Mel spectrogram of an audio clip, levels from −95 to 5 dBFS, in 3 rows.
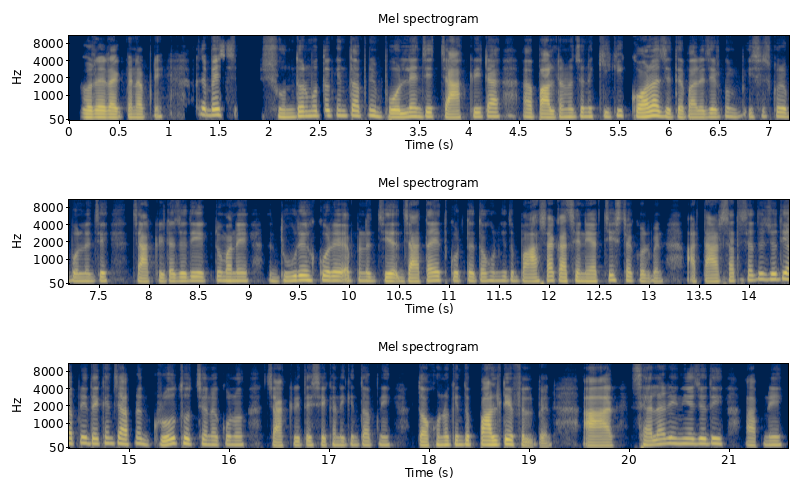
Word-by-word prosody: ধরে 135 0 +5
রাখবেন, 125 0 +1
আপনি - - -9 0.4
আচ্ছা 235 -3 0
বেশ 225 - +4 0.5
সুন্দর 145 +5 +1
মতো 190 +1 -2
কিন্তু 200 0 -3
আপনি 200 +1 -3 0.2
বললেন, 145 +4 +5
যে 160 - +4 0.2
চাকরিটা 155 +6 +2 0.3
আ - - +1
পাল্টানোর 145 +3 +3
জন্য 160 0 0
কি, 160 - -4
কি 195 - 0 0.2
করা 165 +6 +9
যেতে 140 -1 0
পারে, 130 0 +1
যেরকম 150 +3 -1 0.2
বিশেষ 155 +3 -8
করে 160 -1 +3
বললেন 140 0 -1
যে - - +4 0.3
চাকরিটা 130 +2 0
যদি 150 +2 +2
একটু 160 +2 -8
মানে 150 0 +2 0.4
দূরে 165 +4 +3 0.2
করে 165 -2 +4
আপনার 150 -1 -3
যে 145 - +4 0.2
যাতায়াত 150 +5 +1
করতে 155 - -3
হয়, 150 - 0
তখন 155 +1 -2
কিন্তু 155 -1 -5
বাসা 140 +4 +2
কাছে 145 +1 +2
নেওয়ার 135 0 0
চেষ্টা 175 -3 -1
করবেন। 125 -1 -5 0.3
আর - - -3
তার 125 +1 +2
সাথে, 150 - -3
সাথে 185 +4 -1
যদি 210 +2 +2
আপনি 220 +3 -3
দেখেন, 205 +2 -1
যে - - +5
আপনার 195 +2 -4
গ্রোথ 185 +8 +3
হচ্ছে 185 0 -4
না, - - 0
কোনো 155 -1 -1 0.3
চাকরিতে, 140 +4 -1
সেখানে 145 +1 -3
কিন্তু 150 0 -5
আপনি 150 -1 -6 0.4
তখনও 150 +4 +1
কিন্তু 160 0 +1
পাল্টিয়ে 160 +2 +6
ফেলবেন। - - -4 0.5
আর 125 0 +4 0.3
সেলারি 180 +7 0
নিয়ে 195 -1 0
যদি 195 +1 +2 0.4
আপনি 150 +4 -5
155 Hz, 190 wpm, -23 LUFS, 140-170 Hz, 0.5 s, করা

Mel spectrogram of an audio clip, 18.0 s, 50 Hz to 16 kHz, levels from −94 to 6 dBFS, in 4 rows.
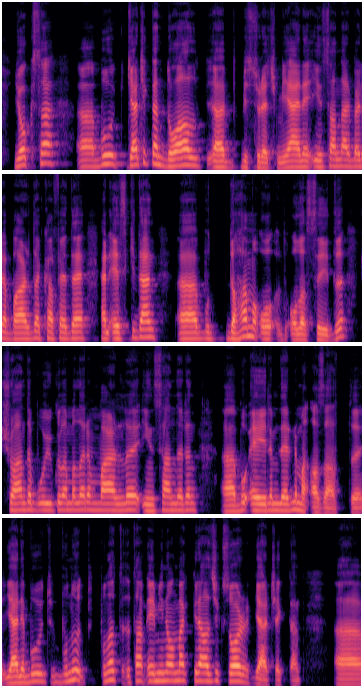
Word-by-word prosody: Yoksa, 205 +7 -1 0.2
eee, 135 - -8 0.2
bu 190 +5 0
gerçekten 175 -1 +1
doğal, 160 +3 +5
eee, 130 -1 +2 0.2
bir 125 - -6
süreç 115 -1 -3
mi? 110 +1 -5
Yani, 130 +1 +3
insanlar, 140 +1 -2
böyle, 140 -2 -1
barda, 130 +2 +2
kafede, 140 0 0
hani, 140 -1 0
eskiden, 155 +5 +2 0.2
aaa, 135 +1 +2
bu 130 -1 -8 0.2
daha 175 +8 +3
mı 180 -3 +2
o 130 -4 -2
olasıydı? 120 +7 -1
Şu 150 - -2
anda 150 +1 0
bu 150 - -5
uygulamaların 150 +1 -2
varlığı 145 +1 +3
insanların, 145 +2 -2 0.3
aaa, 125 0 +1
bu - - -2
eğilimlerini 140 +2 +2
mi 140 - +1
azalttı? 100 -1 -3
Yani, 135 +2 +3
bu 165 0 0
bunu 160 +8 -2 0.2
buna 190 +4 0
tam 170 0 -3
emin 175 +1 +1
olmak 180 0 +1
birazcık 175 -1 +2
zor 165 -2 +6
gerçekten. 100 -5 -2 0.4
Eee 105 0 +1
145 Hz, 145 wpm, -23 LUFS, 130-165 Hz, 0.4 s, zor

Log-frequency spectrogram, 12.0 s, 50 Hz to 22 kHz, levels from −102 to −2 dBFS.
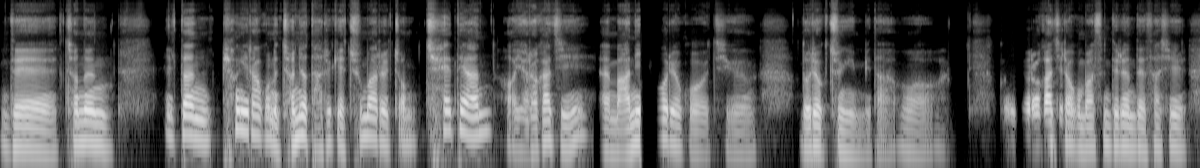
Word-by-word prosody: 네. 115 -5 +2
저는 130 -3 +3 0.5
일단 150 -3 +3
평일하고는 190 -6 +2
전혀 165 +1 +4
다르게 120 +1 -4
주말을 150 -5 +1
좀 - - -5
최대한 190 -3 +3 0.2
어 - - -5
여러 105 +1 -3
가지 140 +2 -1 0.3
많이 105 +6 +3
해 - - +4 0.2
보려고 120 -10 -1
지금 95 -1 -12 0.4
노력 - - +1
중입니다. 90 -5 -3
뭐 100 -3 -10 0.6
그 440 -3 -10
여러 125 - +1
가지라고 135 -3 +2
말씀드렸는데 115 0 -1
사실 110 +1 -5
120 Hz, 285 characters per minute, -25 LUFS, 110-145 Hz, 0.6 s, 전혀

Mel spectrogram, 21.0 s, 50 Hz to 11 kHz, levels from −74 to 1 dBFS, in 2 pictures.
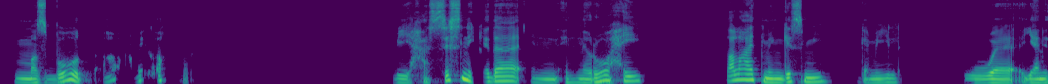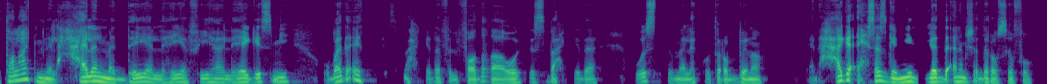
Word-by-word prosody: مضبوط، 100 -2 -1
آه، - - -11 0.2
عميق - - -13
أكتر. - - -13 2.0
بيحسسني 145 - +1
كده 135 +3 +1
إن 95 -2 -5
إن 100 0 -5
روحي 140 +6 0 0.8
طلعت 175 +1 +1
من 100 -2 +3
جسمي 115 +1 0 0.4
جميل؟ 100 +2 -5 0.7
ويعني 95 0 0
طلعت 155 - +1
من 110 - +3
الحالة 125 +7 +4
المادية 110 0 +3
اللي 95 -2 -1
هي 105 +2 0
فيها، 105 -1 -2
اللي 95 -1 -3
هي 110 +1 +4
جسمي، 115 +3 -1 0.3
وبدأت 145 +4 0 0.2
تسبح - - -11
كده 105 - -8
في 105 - -14
الفضا 95 +3 -1
وتسبح 100 +3 -2
كده 95 -1 -6 0.4
وسط 120 +1 -3
ملكوت 100 0 -5
ربنا. 95 -1 0 0.4
يعني - - -15
حاجة - - +5
إحساس 145 0 +3
جميل 115 +1 +5
بجد 115 0 +5
أنا 125 - +1
مش 115 - -1
أقدر 100 - -1
أوصفه. 95 0 -3
105 Hz, 125 wpm, -24 LUFS, 95-125 Hz, 2.0 s, حاجة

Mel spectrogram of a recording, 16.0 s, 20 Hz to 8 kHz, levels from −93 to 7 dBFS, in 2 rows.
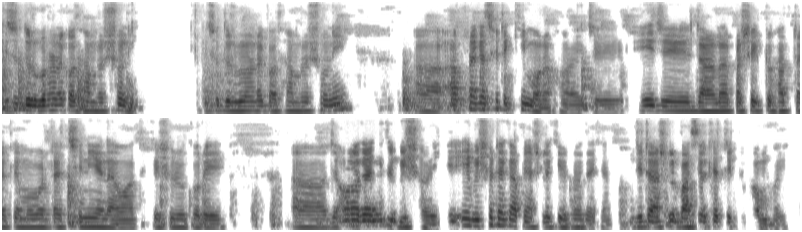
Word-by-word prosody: কিছু 160 - 0
দুর্ঘটনার 140 +2 +6
কথা 130 - +2
আমরা 115 0 -2
শুনি। 130 -10 +2 0.7
কিছু - - -5
দুর্ঘটনার 125 +1 +2
কথা 110 +1 -2
আমরা 120 +1 -3
শুনি। 140 +3 +1 0.8
আ - - -3 0.3
আপনার 145 +4 +1
কাছে 165 +4 +2
এটা - - -1
কি 165 - -2
মনে 100 -2 0
হয় 95 -2 -4
যে 100 -1 -4 0.4
এই 140 - +6
যে 125 - +3 0.3
জানালার 115 0 +4
পাশে 120 -1 0
একটু 120 - -4
হাত 120 0 -1
রাখলে 115 +1 -3
মোবাইলটা 115 +1 -1 0.2
ছিনিয়ে 120 -2 +2
নেওয়া 105 -1 0
থেকে 190 0 -12
শুরু 110 -1 -2
করে 105 -1 0 0.9
আ - - -3 0.3
যে 125 - -2
অনাকাঙ্ক্ষিত 150 0 +5 0.2
বিষয়। 105 -4 -1 0.2
এ - - 0
এই 170 - +5
বিষয়টাকে 165 +1 +1
আপনি 140 - -3
আসলে 125 +1 -2
কিভাবে 110 0 -2
দেখেন? 100 0 -8 0.3
যেটা 130 +2 +3
আসলে 150 +3 +1
বাসের 115 -1 +3
ক্ষেত্রে - - -1
একটু - - -26
কম 105 - -3
হয়। 95 0 -11
120 Hz, 185 wpm, -23 LUFS, 110-145 Hz, 0.9 s, দুর্ঘটনার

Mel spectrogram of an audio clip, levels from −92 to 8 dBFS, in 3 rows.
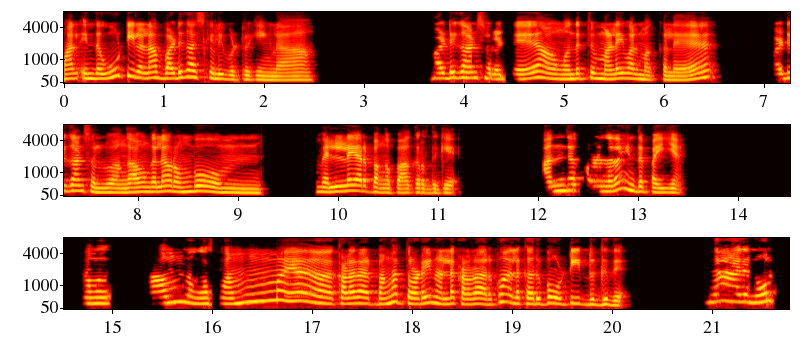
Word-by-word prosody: மல் 205 +2 0
இந்த 205 0 0
ஊட்டிலல்லாம் 245 -8 +2
படுகாஸ் 260 +4 0
கேள்வி 200 -3 0
பட்டுருக்கீங்களா? 160 -3 -3 1.5
படுகான்னு 235 +2 0
சொல்லிட்டு 190 -1 -1 0.2
அவங்க 200 -3 0
வந்துட்டு 205 +3 -1
மலைவாழ் 205 0 +1
மக்களு. 165 -2 -3 0.9
படுகான்னு 230 +3 -1
சொல்லுவாங்க. 175 -1 -1
அவங்கல்லாம் 200 +2 +1
ரொம்போ, 205 +3 0 1.2
வெள்ளையா 220 +5 +5
இருப்பாங்க 190 -6 -1
பார்கறதுக்கே. 160 -1 -3 1.0
அந்த 235 +3 0 0.2
குழந்த 215 -1 -2
தான் 295 +2 +1
இந்த 210 - +1
பையன். 170 -2 +1 1.2
ஆ. 250 - -3 0.7
ஆமாங்க. 270 -2 -1 0.2
செம்மையா 350 +9 +1 0.4
கலரா 245 +1 +4
இருப்பாங்க 240 +5 0
தொடை 240 +1 +3
நல்ல 235 +1 +3
கலரா 225 +1 +3
இருக்கும். 315 +10 0
அதுல 260 -5 +2
கருப்பா 230 +3 +1
ஒட்டிட்டு 235 -2 +2
இருக்குது. 195 -3 -1 0.9
நான் 350 0 +4
அத 315 - +2
நோட் 345 +3 0
225 Hz, 110 wpm, -22 LUFS, 195-245 Hz, 1.5 s, வெள்ளையா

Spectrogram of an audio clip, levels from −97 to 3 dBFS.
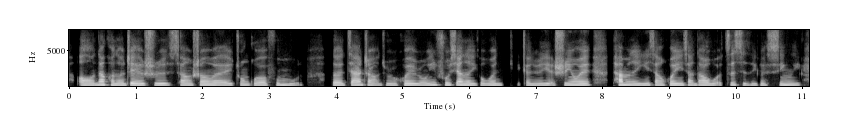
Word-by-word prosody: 呃， 200 -1 +3
那 230 0 +6
可 225 -2 -2
能 195 -1 +1
这 230 +3 +4
也 205 -1 +4
是 205 0 0
像 205 -1 -2
身 215 0 +1
为 200 -1 +1
中 215 +1 -4
国 195 -2 +1
父 205 +2 -7
母 200 -2 -3 0.5
的 190 0 +3
家 210 +3 +3
长 210 -3 -2
就 195 -1 -4
会 200 0 +2
容 195 0 0
易 230 - 0
出 230 0 -2
现 225 0 +3
的 210 -1 +2
一 195 - -3
个 200 0 -4
问 205 -1 -1
题， - - -32
感 195 - -4
觉 195 +2 -2
也 200 -1 -1
是 220 - -2
因 220 0 +2
为 220 0 +2 0.3
他 230 - +5
们 225 0 +3
的 215 -1 0
影 200 0 0
响 205 -2 -1
会 210 +2 +2
影 210 - 0
响 210 -2 -1
到 205 0 +3
我 195 0 -3
自 230 - -4
己 215 -3 -6
的 190 0 -7
一 - - -4
个 195 +1 -5
心 215 +2 -2
理。 210 0 -4
205 Hz, 275 characters per minute, -22 LUFS, 195-215 Hz, 0.5 s, 那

